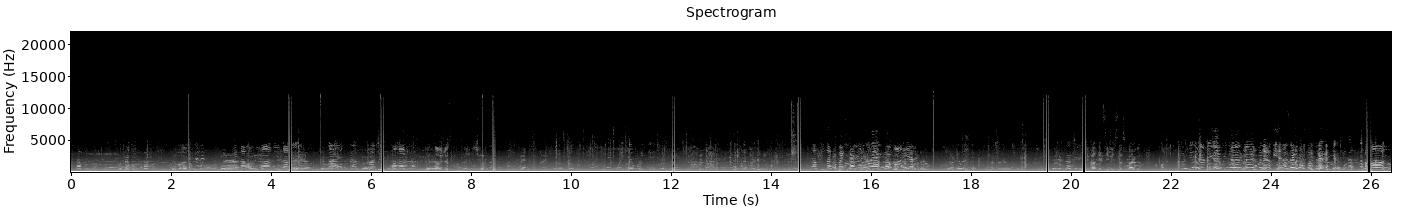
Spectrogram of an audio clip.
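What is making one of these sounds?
Several men and women chat outdoors at a gathering.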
